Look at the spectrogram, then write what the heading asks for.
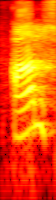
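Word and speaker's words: alms: यानी सौंप देना, सौंप दिया, हिज यानी अपने, आर्म्स पॉट, ये आर्म्स आपको बताया था ना साइलेंट होता है, तो इसे हम आर्म्स बोलेंगे,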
